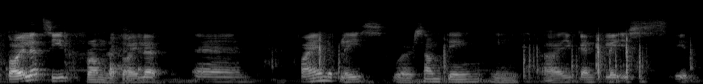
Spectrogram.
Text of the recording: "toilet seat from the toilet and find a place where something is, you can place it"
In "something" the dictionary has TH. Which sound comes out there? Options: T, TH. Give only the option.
T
